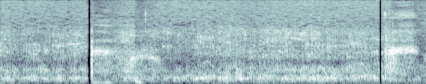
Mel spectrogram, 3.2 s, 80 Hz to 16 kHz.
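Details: Impala at sunrise on 21 December 2021: rutting males chase each other from all angles, giving harsh, guttural grunts and snorts in a rough, continuous stream that suddenly erupts, broken by a couple of sharp knocks.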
